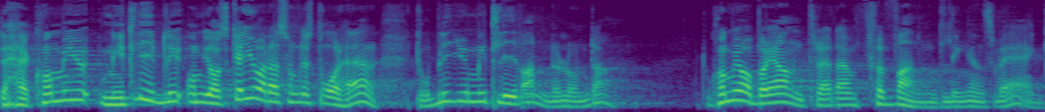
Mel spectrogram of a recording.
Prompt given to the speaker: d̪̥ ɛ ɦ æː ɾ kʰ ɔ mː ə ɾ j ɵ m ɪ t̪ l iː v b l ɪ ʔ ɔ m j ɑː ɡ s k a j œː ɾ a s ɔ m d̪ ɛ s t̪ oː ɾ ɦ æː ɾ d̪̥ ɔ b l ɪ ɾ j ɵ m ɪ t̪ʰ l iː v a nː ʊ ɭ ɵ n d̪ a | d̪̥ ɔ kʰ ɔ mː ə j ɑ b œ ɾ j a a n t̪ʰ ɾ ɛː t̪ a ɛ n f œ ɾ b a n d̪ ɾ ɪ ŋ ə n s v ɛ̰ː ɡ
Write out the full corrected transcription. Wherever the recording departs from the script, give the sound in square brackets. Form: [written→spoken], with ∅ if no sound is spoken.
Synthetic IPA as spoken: d̪̥ ɛ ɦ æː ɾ kʰ ɔ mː ə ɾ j ɵ m ɪ t̪ l iː v b l ɪ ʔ ɔ m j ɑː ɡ s k a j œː ɾ a s ɔ m d̪ ɛ s t̪ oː ɾ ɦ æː ɾ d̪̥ ɔ b l ɪ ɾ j ɵ m ɪ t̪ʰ l iː v a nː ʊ ɭ ɵ n d̪ a | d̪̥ ɔ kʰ ɔ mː ə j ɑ b œ ɾ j a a n t̪ʰ ɾ ɛː [t̪→d̪] a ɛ n f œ ɾ [b→v] a n d̪ [ɾ→l] ɪ ŋ ə n s v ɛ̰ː ɡ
